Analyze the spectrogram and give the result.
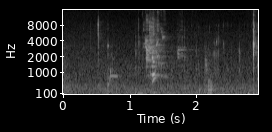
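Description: A quiet drink of water: faint wet sips and a soft swallowing gulp near the middle, with small clicks of the mouth around it and no talking.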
